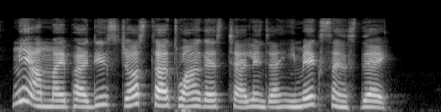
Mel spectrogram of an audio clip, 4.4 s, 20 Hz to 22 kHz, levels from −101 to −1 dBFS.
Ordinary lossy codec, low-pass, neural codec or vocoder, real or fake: none; 10.8 kHz; none; real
